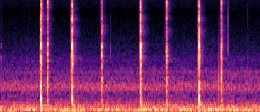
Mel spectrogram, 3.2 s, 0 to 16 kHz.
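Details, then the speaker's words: Honda Acty carburetor fuel shutoff solenoid tested on the bench, carb removed and grounded, 12 volts applied: sharp, crisp clicks as the needle pulls in; solenoid working. Normal fuel shutoff solenoid operation. "so as if I'm applying 12 volt power you can hear this needle down so that is a good sign"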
